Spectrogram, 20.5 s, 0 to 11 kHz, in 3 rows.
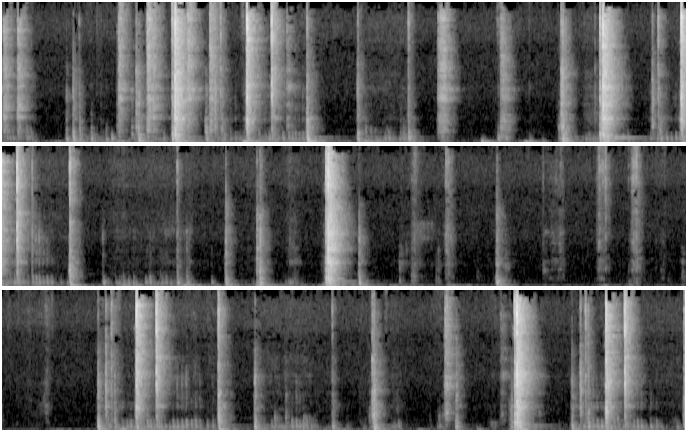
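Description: Schaublin 70 lever-operated turret carriage worked by hand with its capstan handwheel: a series of sharp metal clicks and clunks, with a rolling rumble while the carriage is racked along the bed.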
